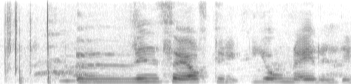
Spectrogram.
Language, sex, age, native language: Icelandic, male, 9, Icelandic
